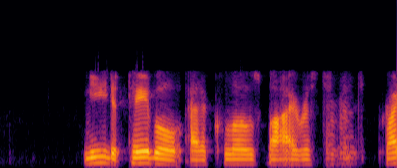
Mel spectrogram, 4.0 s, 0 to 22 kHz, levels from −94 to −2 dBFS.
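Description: Throughout, the speech carries the plainly audible texture of a G.729 codec: a slightly rough, synthetic quality, typical of a low-rate speech coder that rebuilds each 10 ms frame from a vocal tract filter, a pitch predictor and a handful of pulses rather than the waveform itself. The sound is consistent with G.729A at 8 kbit/s. The line band runs from about 200 Hz to 3.7 kHz, so there is no low end and nothing of the upper treble.

From 1.77 to 1.85 s there is VoIP packet loss concealed by the speech codec. About 40 ms of audio goes missing, which fits two 20 ms packets. The decoder carries its last pitch and filter forward at falling gain, and the gap is smoothed over with a brief, stretched sound. A longer episode follows from 3.28 to 3.57 s. Here about 160 ms is lost in pieces scattered over roughly 240 ms, with the longest run near 60 ms, pointing to around eight lost packets. Each gap is stretched into fading concealment sound, and because each frame builds on the damaged one before it, the sound stays weak and distorted between the gaps until the stream settles.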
